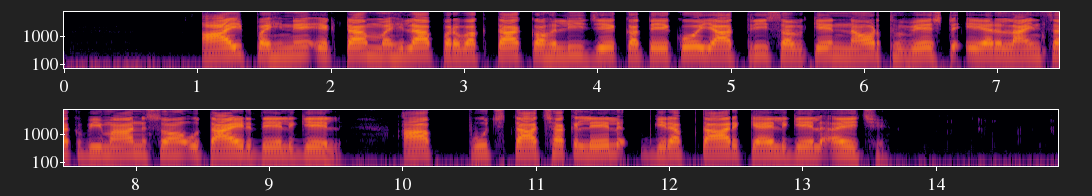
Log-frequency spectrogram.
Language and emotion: Maithili, neutral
